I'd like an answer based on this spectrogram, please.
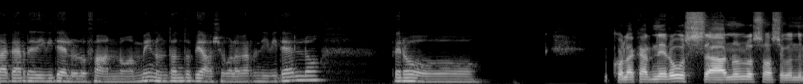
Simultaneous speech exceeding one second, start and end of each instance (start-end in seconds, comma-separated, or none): none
